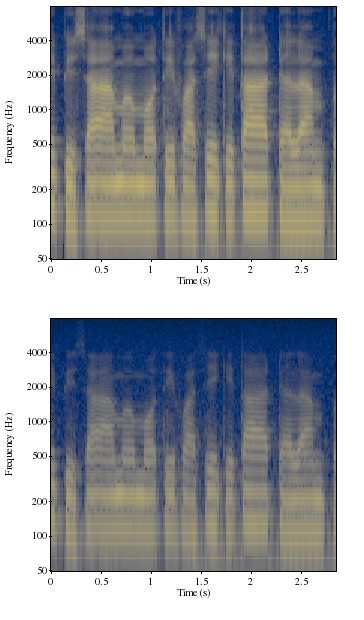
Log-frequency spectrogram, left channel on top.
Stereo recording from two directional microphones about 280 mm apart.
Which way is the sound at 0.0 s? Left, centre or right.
Left.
